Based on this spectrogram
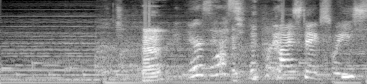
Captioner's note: laughs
